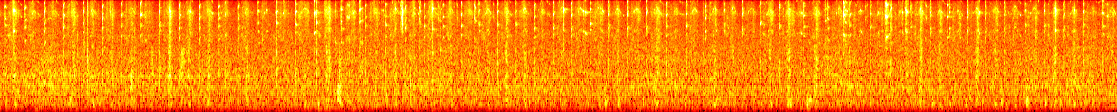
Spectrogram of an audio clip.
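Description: A fly-tying bobbin holder winding tying thread round a copper tube in the vise: a continuous run of light, irregular clicks and ticks as the thread base is built up.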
